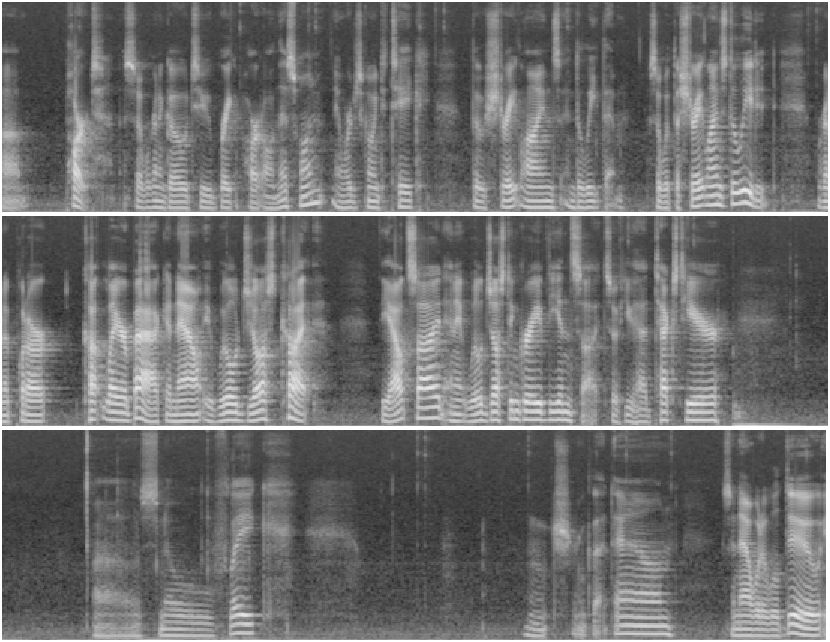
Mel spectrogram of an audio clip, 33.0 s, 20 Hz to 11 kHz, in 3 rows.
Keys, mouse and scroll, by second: 0.9 click, 3.0 click, 4.0 click, 5.7 click, 7.4 click, 10.7 click, 19.2 click, 20.1 click, 23.2-25.8 typing, 27.5 click, 29.0-30.3 drag, 30.9-32.7 drag.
